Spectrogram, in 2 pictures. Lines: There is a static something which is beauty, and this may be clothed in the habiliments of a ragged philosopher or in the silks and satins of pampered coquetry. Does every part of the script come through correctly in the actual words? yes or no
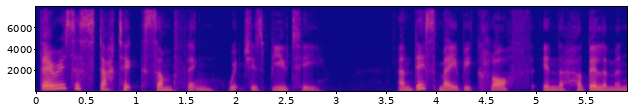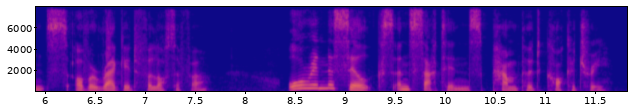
no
